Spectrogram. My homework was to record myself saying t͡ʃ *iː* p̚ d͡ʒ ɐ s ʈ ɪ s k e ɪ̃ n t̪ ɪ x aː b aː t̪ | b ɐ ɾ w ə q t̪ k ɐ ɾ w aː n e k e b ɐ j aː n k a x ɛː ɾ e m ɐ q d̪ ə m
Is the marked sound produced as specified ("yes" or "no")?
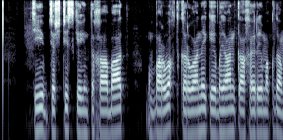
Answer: yes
